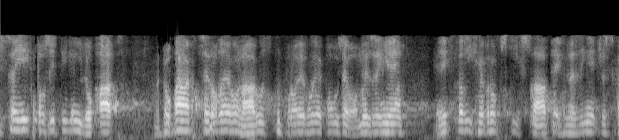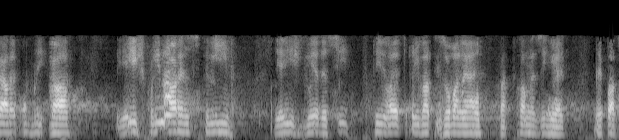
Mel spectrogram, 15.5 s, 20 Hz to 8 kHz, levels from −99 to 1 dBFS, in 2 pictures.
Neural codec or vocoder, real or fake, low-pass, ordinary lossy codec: codec, 24 kHz, 1.5 kbps, HILCodec; fake; 7.2 kHz; AAC, 16 kbps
